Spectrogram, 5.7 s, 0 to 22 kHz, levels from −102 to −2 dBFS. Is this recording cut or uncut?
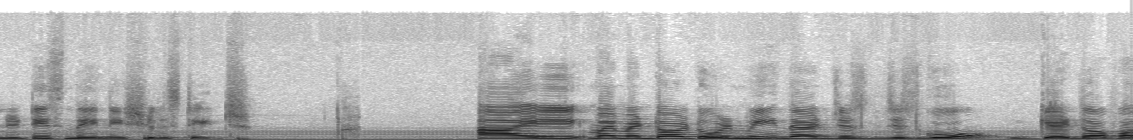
cut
